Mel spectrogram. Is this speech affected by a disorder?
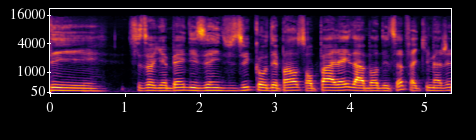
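Yes: cerebral palsy; brain damage, near quadriplegic, full use of left arm only, sensation preserved, wheelchair user.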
